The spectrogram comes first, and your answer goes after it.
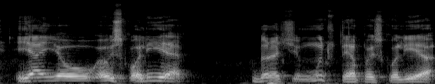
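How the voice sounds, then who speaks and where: Using a medium pitch with very wide pitch swings, a man speaks at a fairly slow pace with vocal fry. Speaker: executive and speaker. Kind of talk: interview.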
